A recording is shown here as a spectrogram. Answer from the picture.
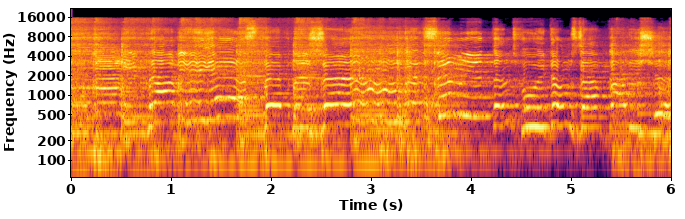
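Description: Live blues-rock band with a harmonica solo: bending, wavering harmonica lines over electric guitars and drums. The bottom end of the band drops away about a second in and comes back in just after five seconds.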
